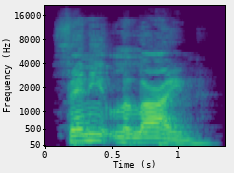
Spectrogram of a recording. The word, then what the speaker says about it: phenylalanine: DL, and I'm going to spell it out for you. PHENYLALANINE.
